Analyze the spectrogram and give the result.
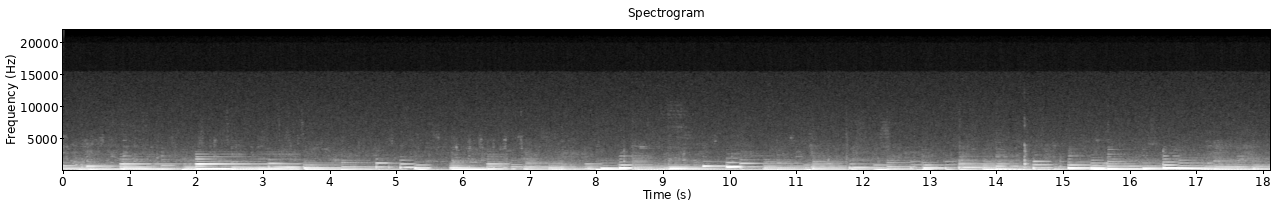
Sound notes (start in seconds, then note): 0.8 guests murmuring; 0.8 light piano music continues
